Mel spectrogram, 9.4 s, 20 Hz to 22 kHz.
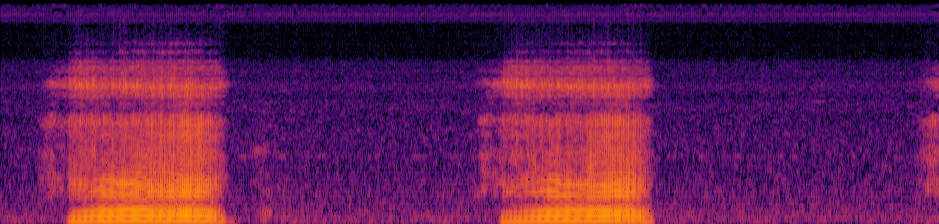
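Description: Two long, loud, rumbling snores on breathing in, with quiet pauses between, roughly 14 a minute; typical heavy snoring.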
